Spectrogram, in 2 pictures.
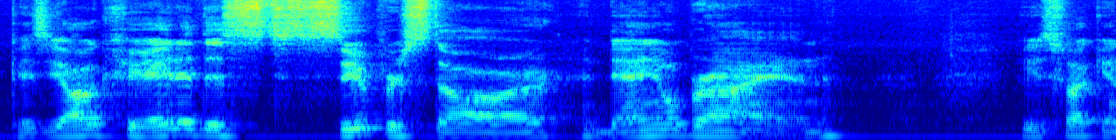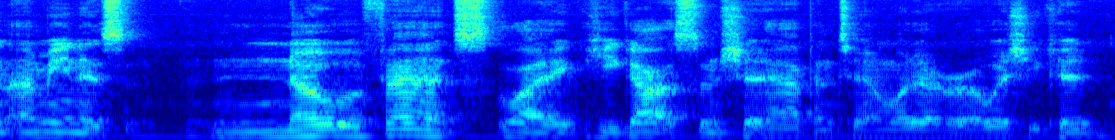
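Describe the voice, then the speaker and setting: A man's voice: lowish voice, slow, a bit bright. A man rambling through a casual wrestling review, profane and slangy, full of fillers and often trailing off into mumbles. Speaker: wrestling vlogger.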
